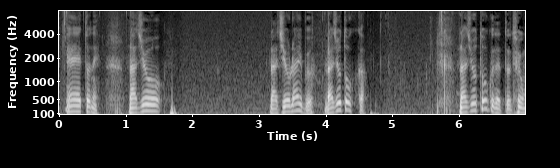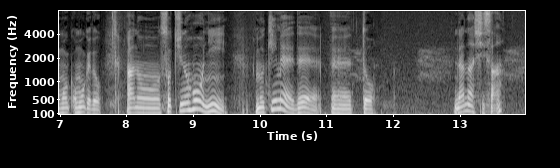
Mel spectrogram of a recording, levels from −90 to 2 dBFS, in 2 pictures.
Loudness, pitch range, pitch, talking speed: -18 LUFS, 115-165 Hz, 135 Hz, 230 characters per minute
